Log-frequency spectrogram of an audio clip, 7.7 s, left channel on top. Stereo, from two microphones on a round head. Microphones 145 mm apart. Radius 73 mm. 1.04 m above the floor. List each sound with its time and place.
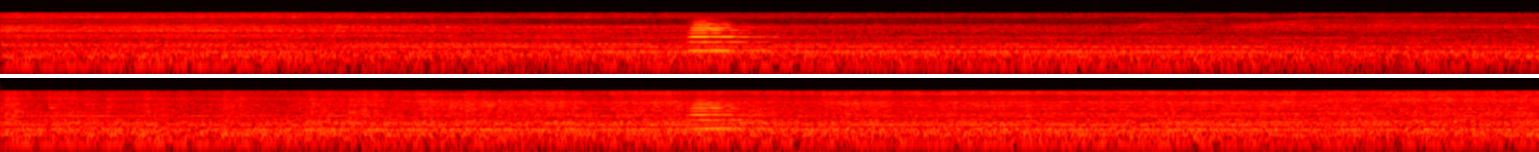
3.4 s a trumpet: 25° left (ahead or behind), 0.8 m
